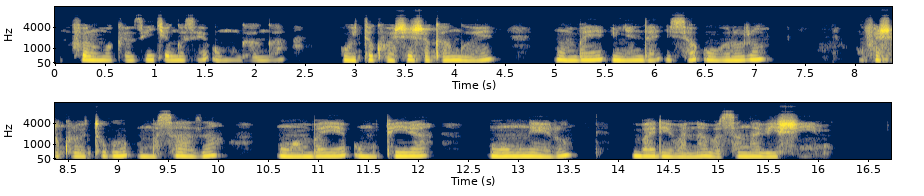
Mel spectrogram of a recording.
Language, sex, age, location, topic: Kinyarwanda, female, 18-24, Kigali, health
